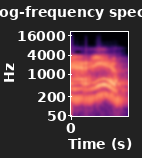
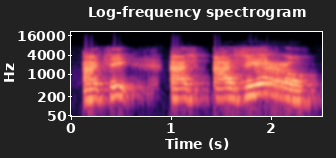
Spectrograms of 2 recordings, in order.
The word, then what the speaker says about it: arriero: Un arriero, un ayerro. Ayerro. ¡Ah! Es difícil imitar esa R que tienen en las provincias norteñas.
